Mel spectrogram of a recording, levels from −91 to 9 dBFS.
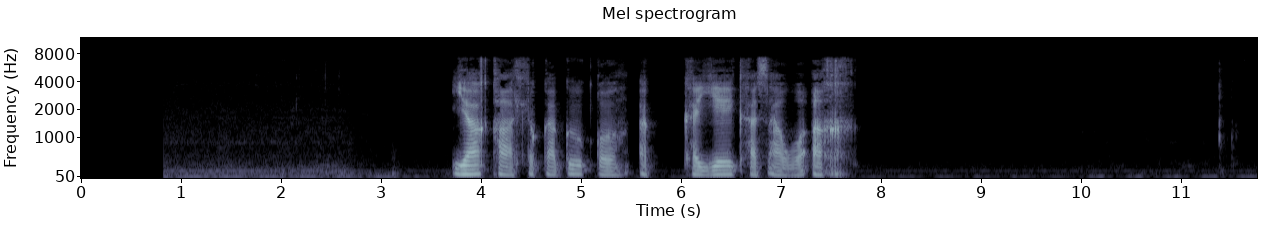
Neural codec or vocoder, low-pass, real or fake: none; 7.2 kHz; real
